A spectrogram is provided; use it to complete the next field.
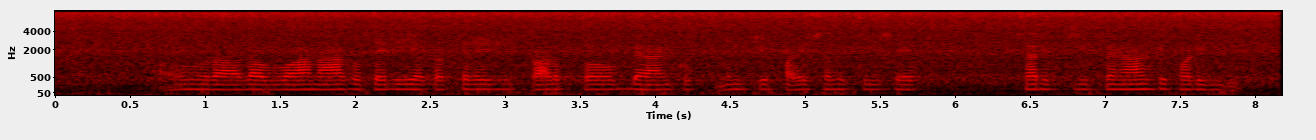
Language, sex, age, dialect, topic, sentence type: Telugu, male, 18-24, Telangana, banking, statement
